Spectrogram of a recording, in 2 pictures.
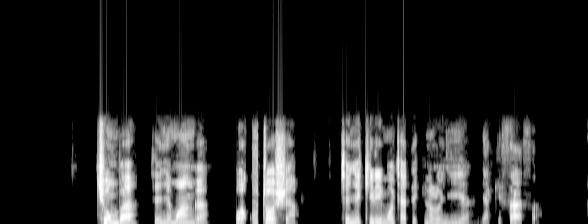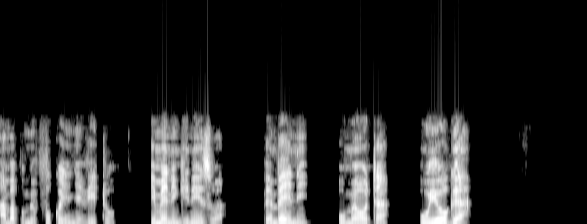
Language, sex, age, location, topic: Swahili, male, 25-35, Dar es Salaam, agriculture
